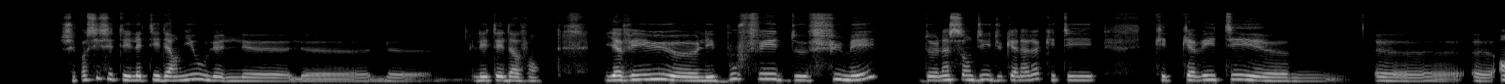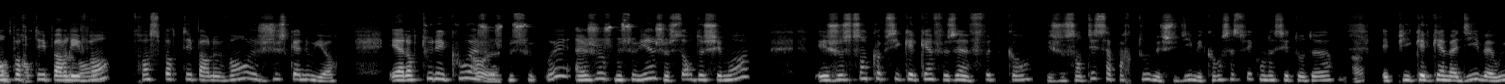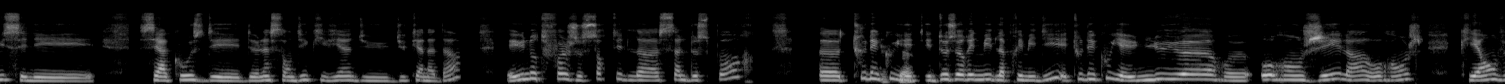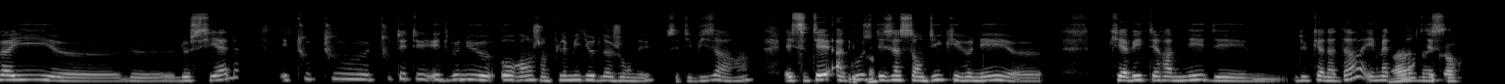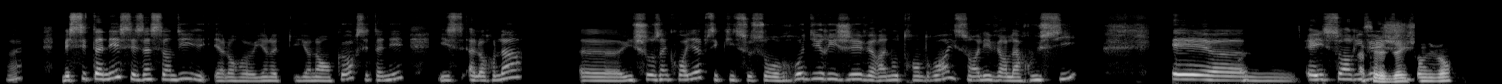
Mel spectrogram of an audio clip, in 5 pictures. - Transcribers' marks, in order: unintelligible speech; tapping
- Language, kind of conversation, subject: French, unstructured, Comment ressens-tu les conséquences des catastrophes naturelles récentes ?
